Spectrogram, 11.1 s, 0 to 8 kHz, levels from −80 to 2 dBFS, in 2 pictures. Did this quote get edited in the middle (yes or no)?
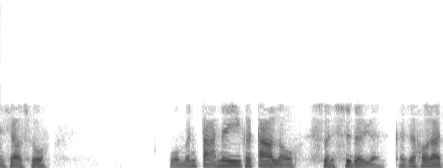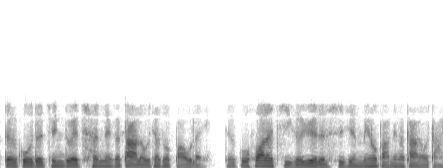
yes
